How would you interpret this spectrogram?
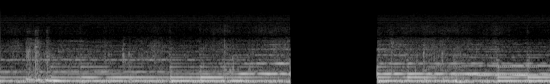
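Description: There's a playback stall here: the audio cuts to silence at 2.9 s for about 870 ms, likely from the player starving for data or its thread getting blocked.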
